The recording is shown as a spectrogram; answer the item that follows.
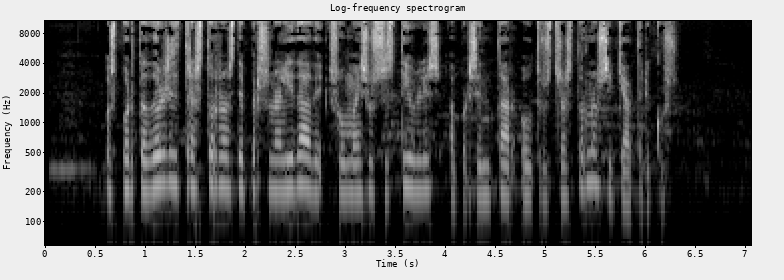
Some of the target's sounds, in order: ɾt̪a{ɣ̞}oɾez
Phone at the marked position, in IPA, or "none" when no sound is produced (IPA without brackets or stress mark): ð̞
